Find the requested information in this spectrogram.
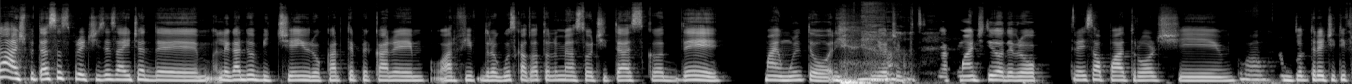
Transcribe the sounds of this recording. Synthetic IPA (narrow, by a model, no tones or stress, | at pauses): d̪̥aːʃʲput̪easəspɾe̞t͡ʃize̞zait͡ʃad̪e̞leɡat̪̚d̪eo̞bit͡ʃe̞juɾʲo̞kart̪e̞pe̞kaɾe̞a̰rfid̪ɾəɡut̪skat̪oat̪əlumeasəot͡ʃit̪easkəd̪e̞ | majmult̪e̞o̞rʲjewt͡ʃelput̪siakumaamt͡ʃit̪it̪od̪eveɾeo | t̪ɾe̞jsawpat̪ɾuo̞rʲʃi | amt̪ot̪ɾe̞t͡ʃit̪if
